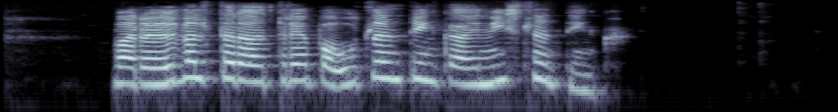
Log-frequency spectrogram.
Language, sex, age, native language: Icelandic, female, 60-69, Icelandic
